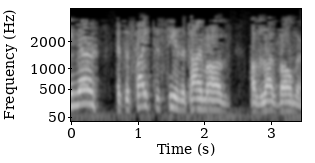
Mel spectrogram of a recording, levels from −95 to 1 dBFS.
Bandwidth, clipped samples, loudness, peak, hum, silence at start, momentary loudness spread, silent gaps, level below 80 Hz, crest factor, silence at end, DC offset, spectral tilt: 3.7 kHz; under 0.1%; -24 LUFS; -8 dBFS; none; 0 s; 8 LU; none; -58 dBFS; 14 dB; 0 s; under 0.1%; -9.5 dB/octave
